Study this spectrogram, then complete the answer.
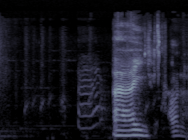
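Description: A magical spell effect chimes briefly.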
